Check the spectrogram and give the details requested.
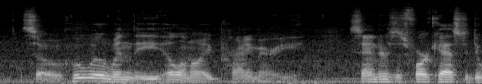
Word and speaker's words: Illinois: March 17th we have Illinois or Illinois as a lot of locals call it or Alan why if you want to pronounce it in French that's French without a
